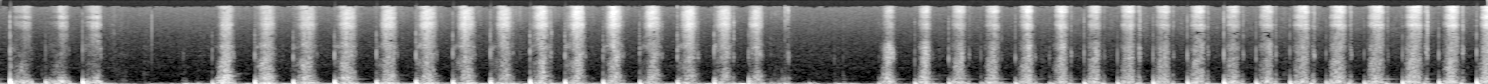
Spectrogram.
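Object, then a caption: Wooden colored pencil on sketchbook paper. A green wooden colored pencil rubs over a flat spiral-bound sketchbook page in circular shading strokes. It makes a steady, rhythmic run of short, dry scratching strokes with a soft low body and bright edges. The strokes pause briefly near the start and again before the end, then resume.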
